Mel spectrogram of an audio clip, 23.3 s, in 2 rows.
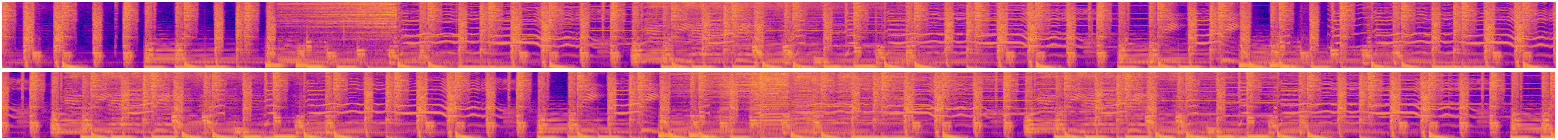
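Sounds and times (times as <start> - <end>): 
drum beat with 70 percent shuffle: 0.0 - 2.1, 3.0 - 4.4, 5.0 - 23.2.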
